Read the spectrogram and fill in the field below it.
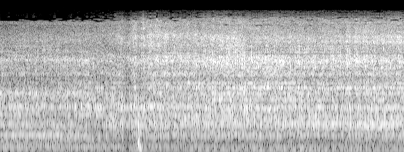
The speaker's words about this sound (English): And occasionally you hear traffic flying by and brakes and stuff and noises and stuff like that.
